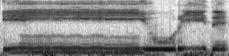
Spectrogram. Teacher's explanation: এই হামজা ইয়ার সাথে গুন্নার সহিত মিলাইয়া পড়ব, মাঝখানে জজমওয়ালা নুন বাদ পড়ে যাবে। হামজা ইয়া জের ই, ইয়া পেশ ইউ, র দাল জের রি দে, দাল কলকলার হরফ ধাক্কা দিয়ে উচ্চারণ করতে হবে, নিচের দিকে ধাক্কা দিয়ে উচ্চারণ করব।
